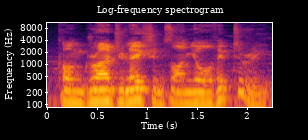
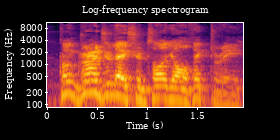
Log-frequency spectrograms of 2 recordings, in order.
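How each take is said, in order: First: It is said in a deep voice. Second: It is said in a normal voice.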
